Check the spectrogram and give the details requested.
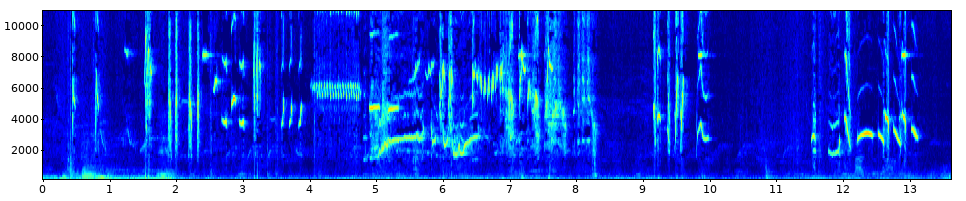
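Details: Orange-headed thrush ngecip, ngecit and ngeplong song, meant to trigger other birds to sing; sharp ticking clicks, then a run of high whistles and rich warbled, looping phrases, falling quiet before further clicks and twitters.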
